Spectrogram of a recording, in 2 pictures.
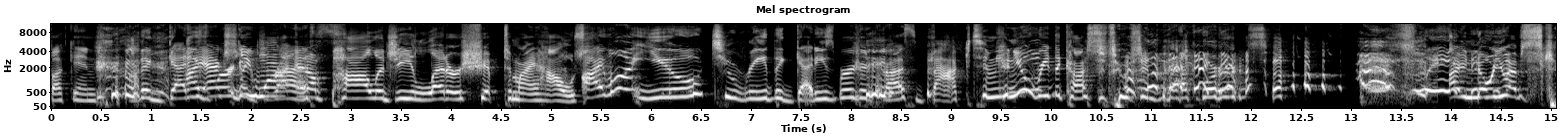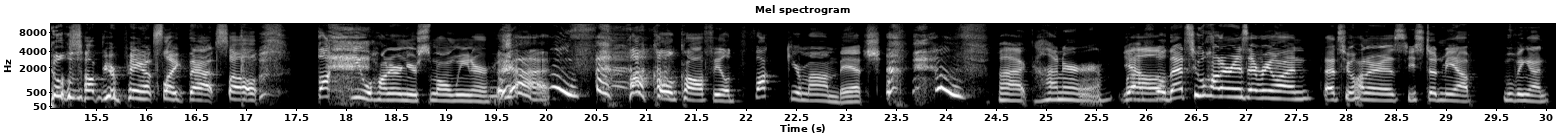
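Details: Vocal tics with coprolalia in a 20-year-old woman with Tourette syndrome, an involuntary motor and vocal disorder finally diagnosed at Mayo Clinic in 2021, with swearing and repeated word tics and tic attacks.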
